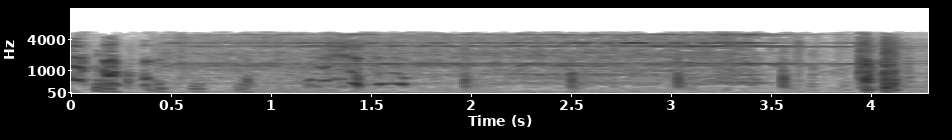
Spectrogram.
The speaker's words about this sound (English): Well, the street to your phone is ringing.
